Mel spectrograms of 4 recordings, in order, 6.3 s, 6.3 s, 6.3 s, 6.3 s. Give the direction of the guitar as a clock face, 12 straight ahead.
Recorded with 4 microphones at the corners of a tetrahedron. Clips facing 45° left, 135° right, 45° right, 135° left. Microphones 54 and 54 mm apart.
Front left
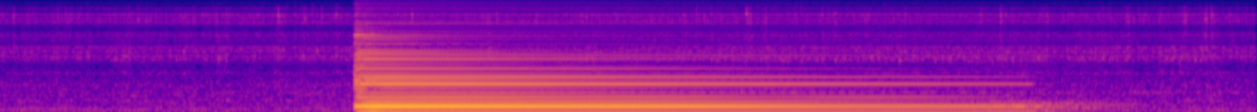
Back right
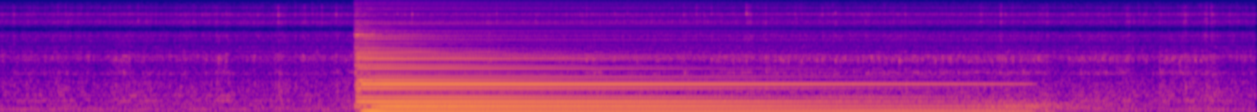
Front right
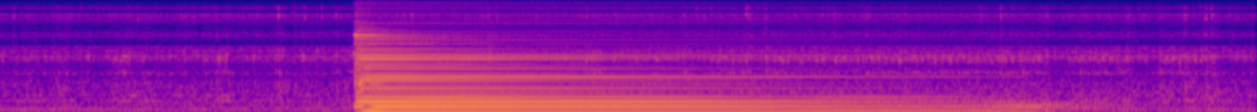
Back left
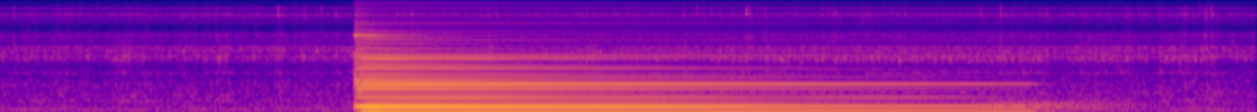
10 o'clock.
